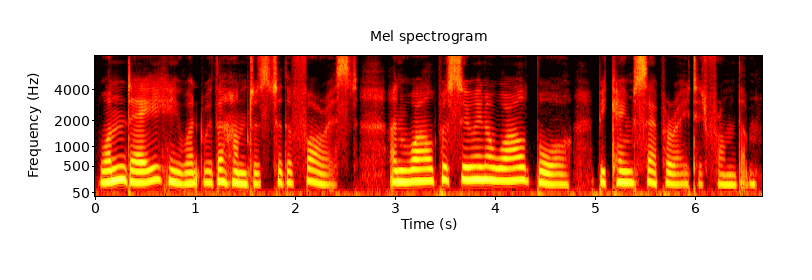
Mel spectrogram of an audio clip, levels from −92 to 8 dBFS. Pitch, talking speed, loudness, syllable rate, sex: 200 Hz, 180 wpm, -16 LUFS, 4.9 syllables/s, female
